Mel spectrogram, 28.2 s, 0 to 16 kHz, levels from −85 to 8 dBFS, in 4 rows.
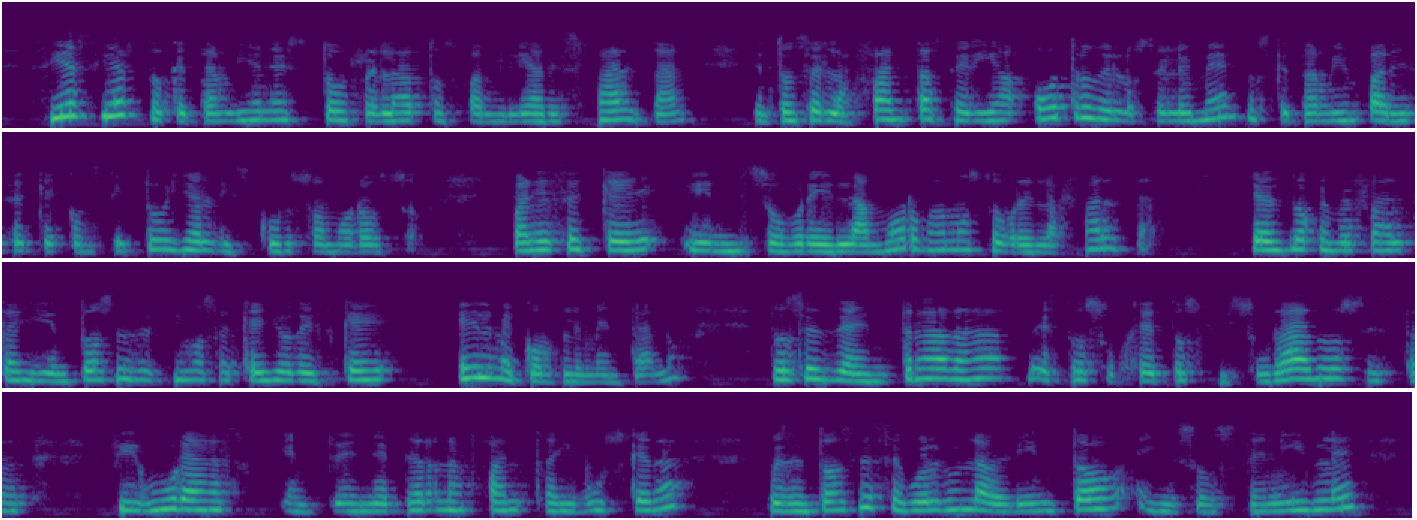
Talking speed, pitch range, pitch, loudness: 155 wpm, 220-270 Hz, 245 Hz, -30 LUFS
